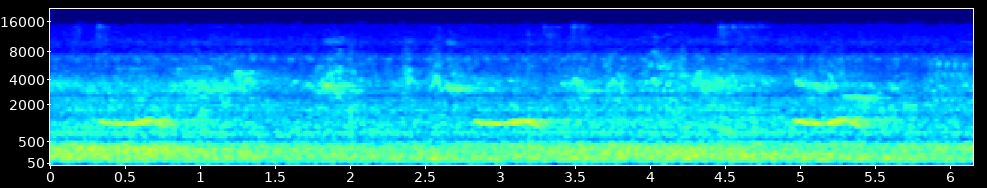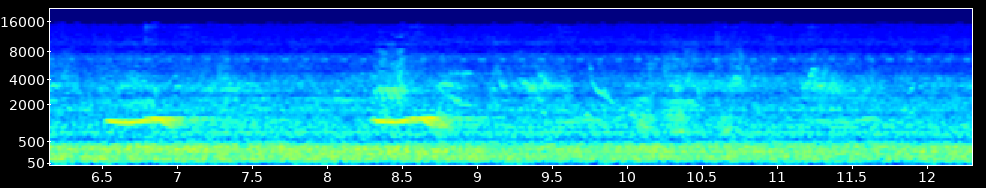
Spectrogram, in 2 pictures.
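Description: Steady low rumble of a passing train, with a bird calling a short wavering note five times, about every one and a half to two seconds, and faint higher chirps behind it.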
